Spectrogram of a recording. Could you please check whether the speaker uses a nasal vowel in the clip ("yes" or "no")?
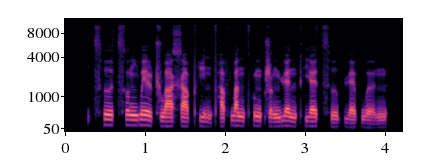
no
